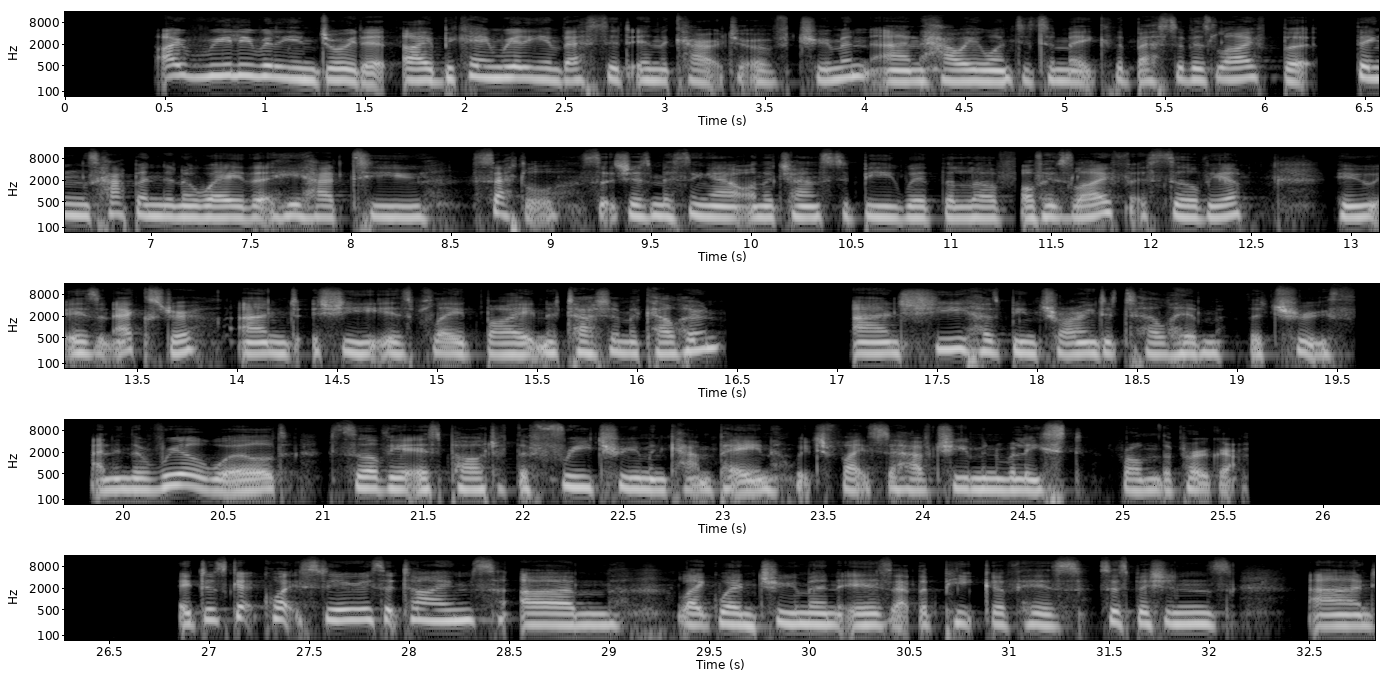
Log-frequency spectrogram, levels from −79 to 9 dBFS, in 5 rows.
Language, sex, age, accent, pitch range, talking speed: English, female, 30-49, British, 190-215 Hz, 210 wpm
